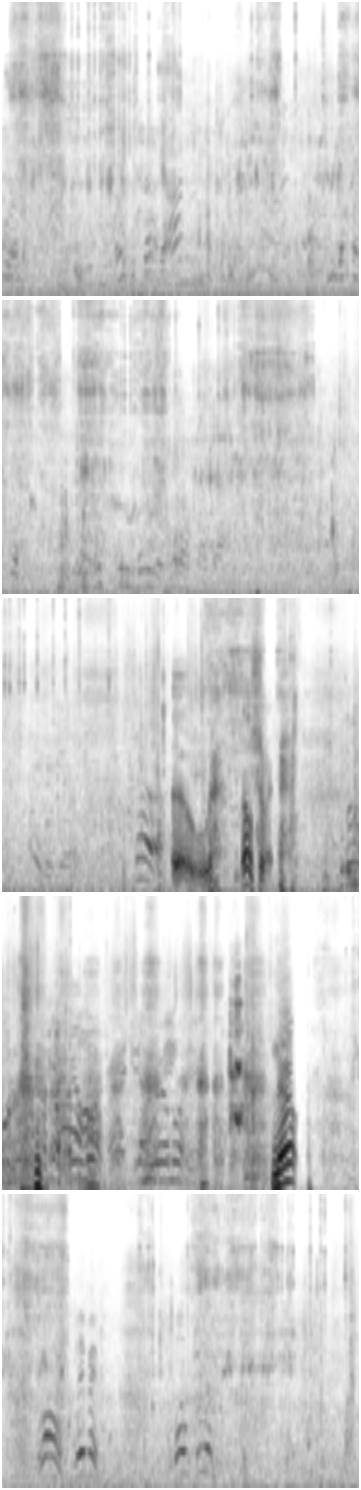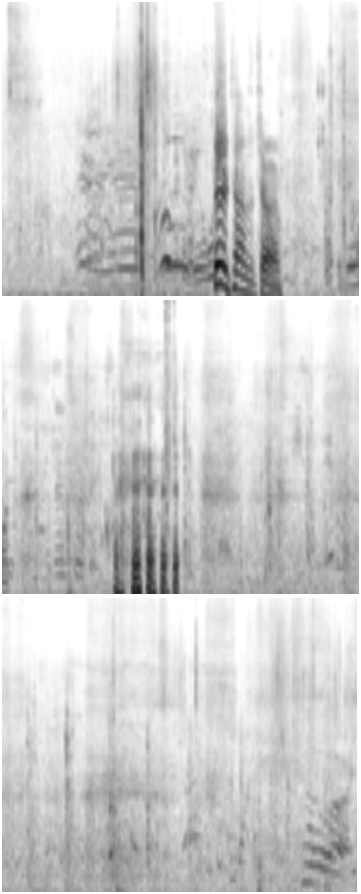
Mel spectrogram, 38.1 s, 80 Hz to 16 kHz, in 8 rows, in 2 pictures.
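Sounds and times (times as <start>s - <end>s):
spinning reel whirring: 0.0s - 13.1s, 18.4s - 20.1s, 20.7s - 24.2s
faint voices: 0.0s - 26.8s, 27.4s - 38.0s.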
